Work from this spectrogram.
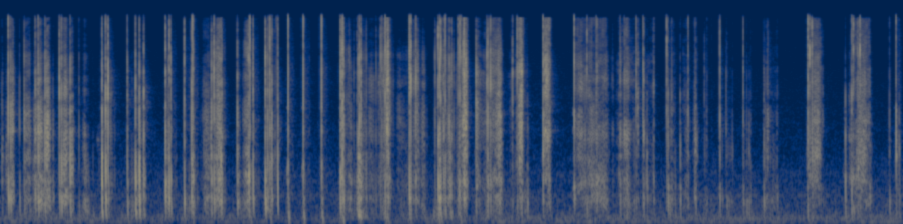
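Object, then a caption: Plastic and rubber phone case. Long nails fitted with metal paperclips tap and scratch a smartphone in a mint-green rubber and plastic protective case held in one hand. Rapid, uneven bursts of crisp, bright clicks mix with short scraping strokes. There is almost no low end, and each tap stops dead with no ring.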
